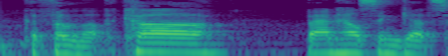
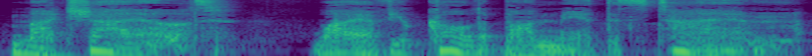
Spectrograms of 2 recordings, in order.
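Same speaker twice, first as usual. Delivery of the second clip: ancient spirit voice; 2 semitones lower, slower than usual. Acted. Spirit Papa Legba speaks through Genevieve.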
